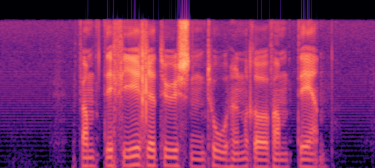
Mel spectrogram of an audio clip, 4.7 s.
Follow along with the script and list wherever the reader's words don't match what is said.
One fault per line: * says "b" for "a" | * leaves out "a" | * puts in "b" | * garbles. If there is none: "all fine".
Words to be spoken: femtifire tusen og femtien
* puts in "to hundre"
